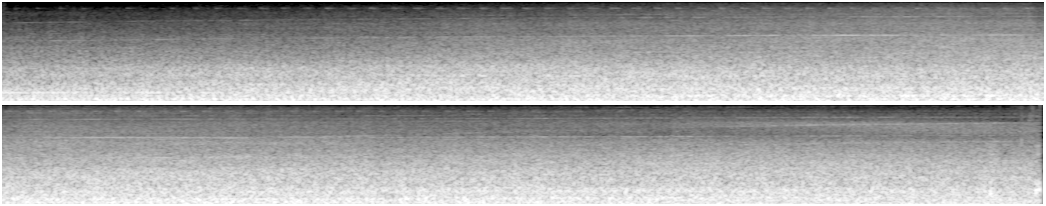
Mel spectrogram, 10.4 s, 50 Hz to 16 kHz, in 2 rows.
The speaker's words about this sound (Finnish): Vaunuja on 12. Tämän ikäisen ja tehoisen veturin konetilaan saa käskeä kierroksia reippaasti. Satoja tonneja terästä lipuu veturin perässä. Nopeusmittarin viisari kiipeää hitaasti yli viiden ja edelleen kohti kymmentä.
